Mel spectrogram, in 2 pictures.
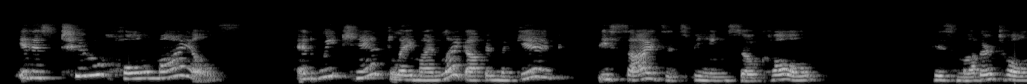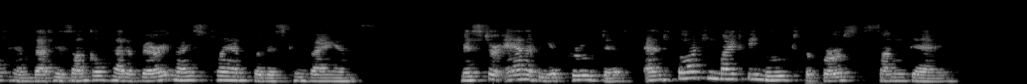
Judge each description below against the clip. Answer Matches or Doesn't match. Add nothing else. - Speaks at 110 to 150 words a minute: Matches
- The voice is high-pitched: Matches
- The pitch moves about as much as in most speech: Doesn't match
